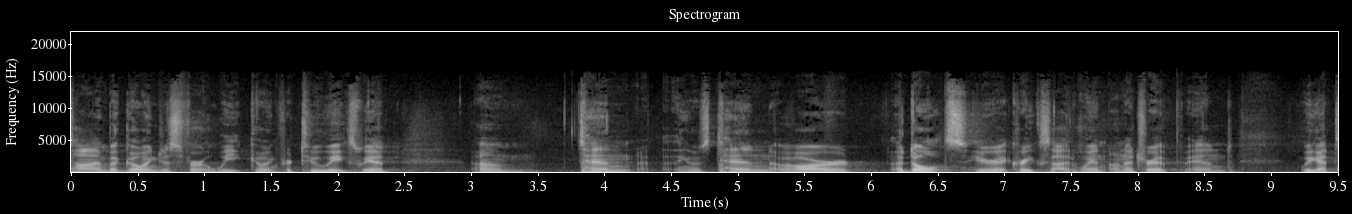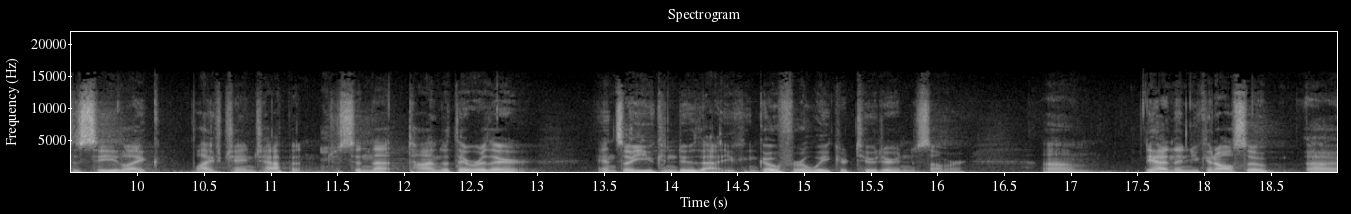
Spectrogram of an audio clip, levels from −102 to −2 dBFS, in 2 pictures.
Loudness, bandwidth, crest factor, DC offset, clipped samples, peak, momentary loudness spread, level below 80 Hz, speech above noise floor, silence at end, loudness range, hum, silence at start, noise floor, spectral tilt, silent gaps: -36 LUFS; 16 kHz; 22 dB; under 0.1%; under 0.1%; -16 dBFS; 13 LU; -76 dBFS; 28 dB; 0 s; 5 LU; none; 0 s; -64 dBFS; -3.5 dB/octave; none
